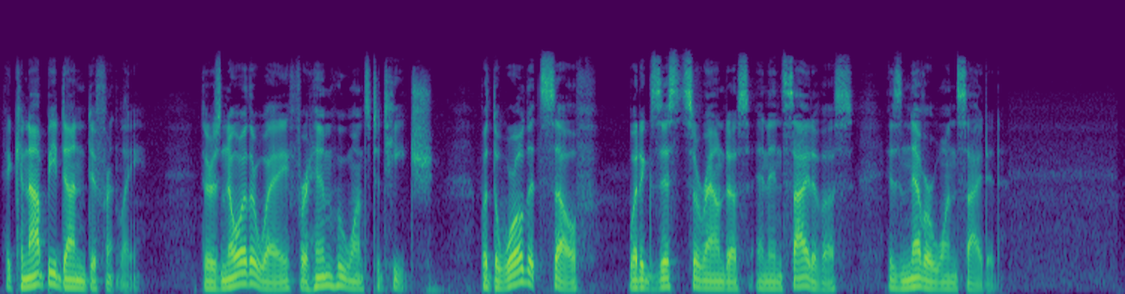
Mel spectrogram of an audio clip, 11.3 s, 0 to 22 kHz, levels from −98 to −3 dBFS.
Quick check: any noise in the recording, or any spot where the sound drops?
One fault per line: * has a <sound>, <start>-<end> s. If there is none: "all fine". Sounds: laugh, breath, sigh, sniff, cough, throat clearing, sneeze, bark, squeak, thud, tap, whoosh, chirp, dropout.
all fine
